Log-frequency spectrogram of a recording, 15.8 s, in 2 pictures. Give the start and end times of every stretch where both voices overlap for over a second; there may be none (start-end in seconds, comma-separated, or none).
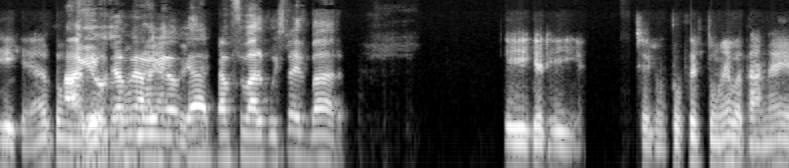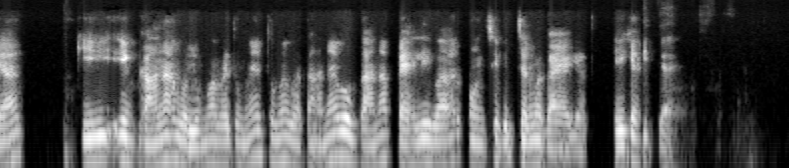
0.7-2.1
